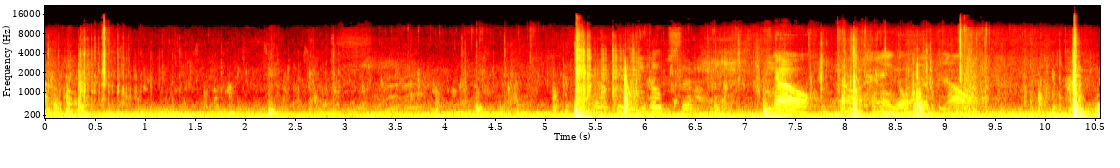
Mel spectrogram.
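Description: Knocks and thuds on a bass boat deck as caught bass are handled and culled, over a steady low hum. The loudest knocks come about five seconds in and again about eight seconds in.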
